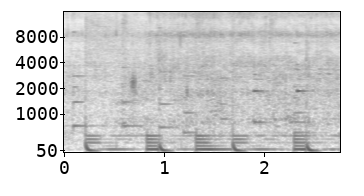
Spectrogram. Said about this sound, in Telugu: ఇవన్నీ మనకి బాగా మిక్స్ చేసేసుకొని మంచిగా ఫ్రై అవ్వాలి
